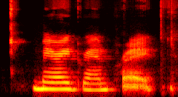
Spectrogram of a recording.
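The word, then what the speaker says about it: Grandpré: today is called Clea Nardo which is by Mary grant pray is how you say her name and I'm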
